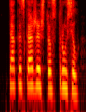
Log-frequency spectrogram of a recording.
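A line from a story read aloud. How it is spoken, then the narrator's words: Scornful snort. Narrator (Russian): фыркнула она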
